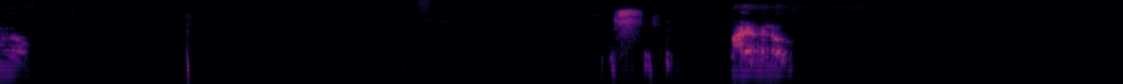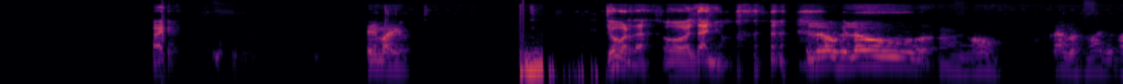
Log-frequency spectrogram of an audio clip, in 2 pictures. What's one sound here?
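A man speaks through an online call, in short bursts with pauses.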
